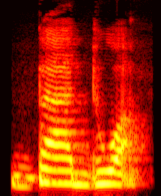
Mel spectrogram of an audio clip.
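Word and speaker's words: Badoit: Badois. O plus I makes the sound wa, and you don't pronounce the T.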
